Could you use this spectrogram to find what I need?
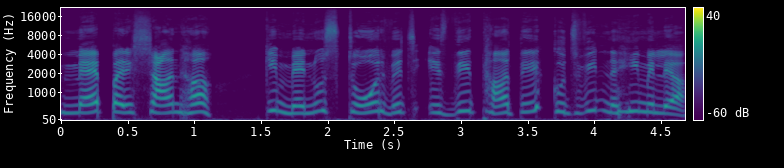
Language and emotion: Punjabi, angry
